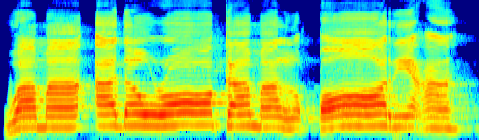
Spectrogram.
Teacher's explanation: Ra, qa, dua-duanya dalam keadaan mufakhamah di puncak derajat tafkhim, sangat kuat.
